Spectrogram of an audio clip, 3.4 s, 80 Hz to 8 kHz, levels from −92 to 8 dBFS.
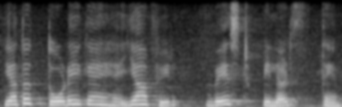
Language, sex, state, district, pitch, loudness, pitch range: Hindi, female, Bihar, West Champaran, 270 Hz, -13 LUFS, 250-300 Hz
